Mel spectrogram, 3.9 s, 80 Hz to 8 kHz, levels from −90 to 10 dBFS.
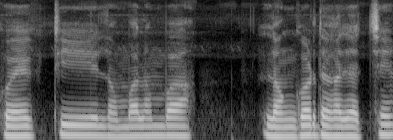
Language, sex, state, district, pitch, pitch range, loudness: Bengali, male, Assam, Hailakandi, 145 Hz, 145-155 Hz, -17 LUFS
